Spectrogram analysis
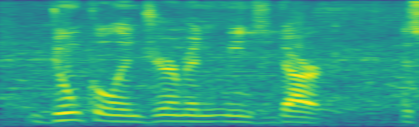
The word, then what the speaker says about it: Dunkel: it's called a munich dunkle dunkel or correctly pronounced duncal in german means dark and so this is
